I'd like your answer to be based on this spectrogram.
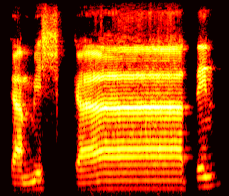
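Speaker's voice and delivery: का said with a thick, heavy क; heavy letter recitation. Shown as a demonstration. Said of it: "thick letter".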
